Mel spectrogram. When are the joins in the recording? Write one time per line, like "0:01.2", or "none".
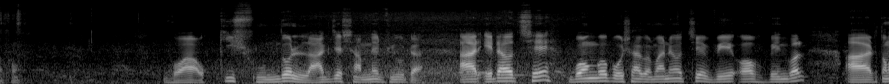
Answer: none

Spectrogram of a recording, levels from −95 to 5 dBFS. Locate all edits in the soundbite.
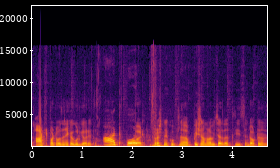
0:02.3

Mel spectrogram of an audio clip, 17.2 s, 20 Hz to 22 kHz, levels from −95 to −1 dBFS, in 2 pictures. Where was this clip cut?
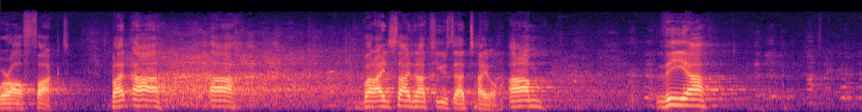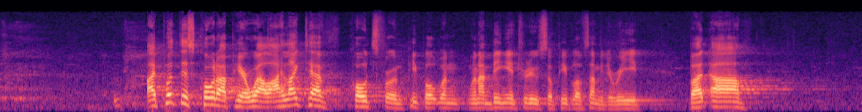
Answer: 0:14.7

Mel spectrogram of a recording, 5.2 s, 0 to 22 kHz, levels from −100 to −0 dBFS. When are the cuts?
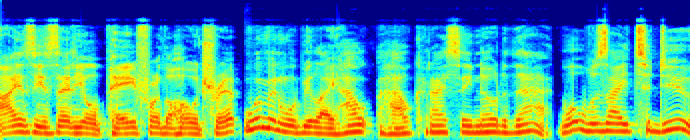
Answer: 0:01.8
0:04.1

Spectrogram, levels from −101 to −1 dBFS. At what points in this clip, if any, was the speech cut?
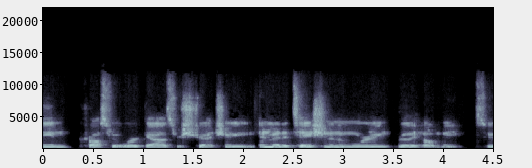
0:02.1
0:03.5

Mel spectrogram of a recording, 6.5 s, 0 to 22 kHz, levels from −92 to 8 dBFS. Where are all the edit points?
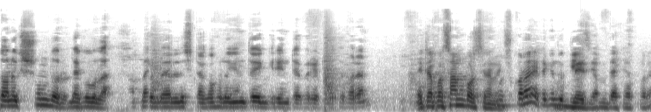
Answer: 0:01.3
0:05.1

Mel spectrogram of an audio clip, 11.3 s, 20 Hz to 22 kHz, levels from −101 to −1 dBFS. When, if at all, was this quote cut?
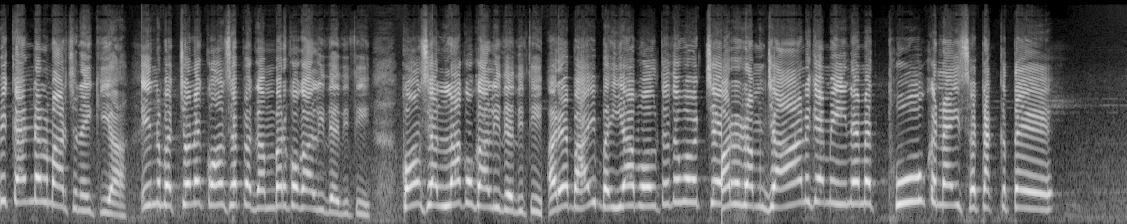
0:01.4
0:07.2

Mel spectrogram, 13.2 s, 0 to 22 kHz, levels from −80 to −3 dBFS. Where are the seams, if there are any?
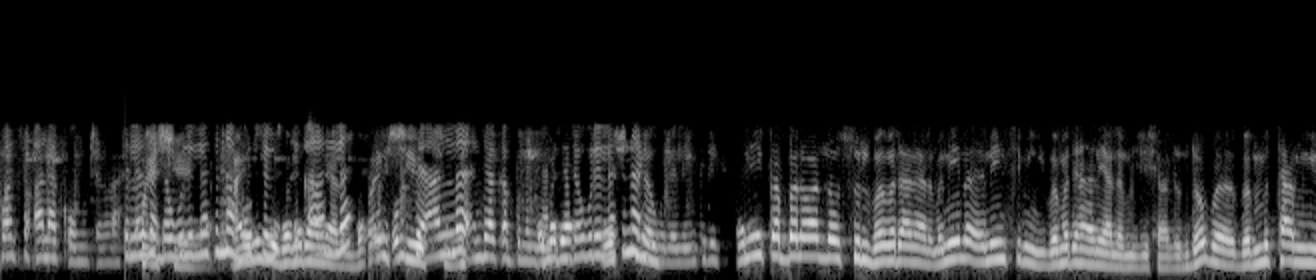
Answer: none

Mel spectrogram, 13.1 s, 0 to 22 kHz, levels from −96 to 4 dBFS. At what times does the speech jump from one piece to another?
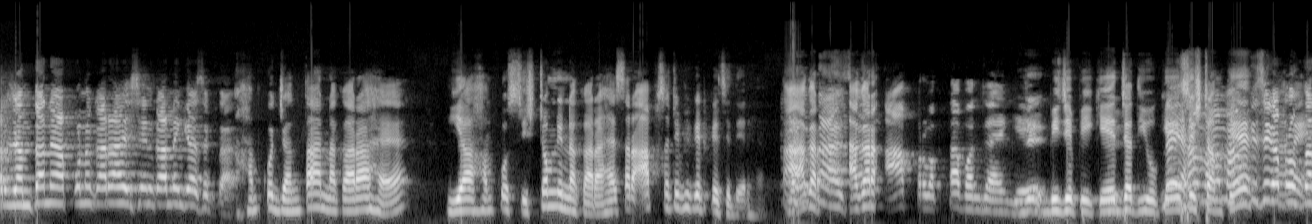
0:07.9

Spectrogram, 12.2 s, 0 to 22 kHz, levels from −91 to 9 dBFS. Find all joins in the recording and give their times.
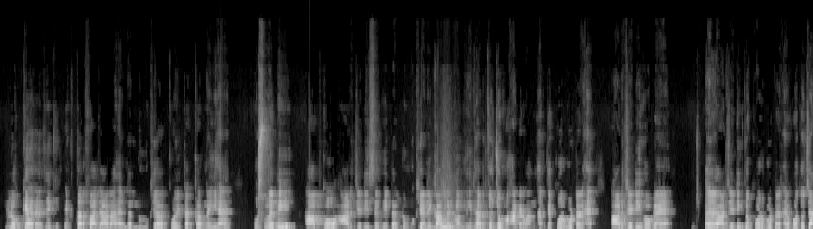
0:07.0

